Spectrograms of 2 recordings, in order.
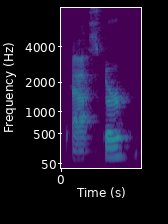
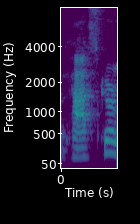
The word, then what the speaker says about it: Pasker: and you want pronunciation think pascal lamb from passover it is pasker instead of haskell uh the pasker lodge um it is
